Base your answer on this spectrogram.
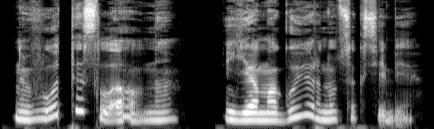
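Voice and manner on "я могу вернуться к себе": ordinary delivery, nothing marked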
